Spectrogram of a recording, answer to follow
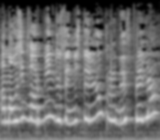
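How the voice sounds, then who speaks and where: An actress playing a young, lovelorn and jealous signorina in a theatrical radio comedy style. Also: female voice, very high-pitched. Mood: guarded. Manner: exclamatory, theatrical.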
